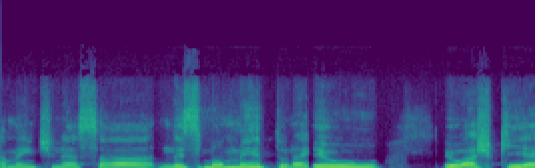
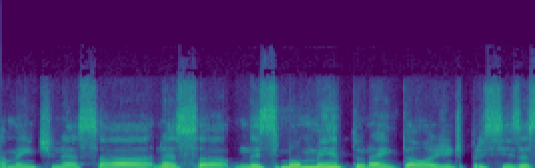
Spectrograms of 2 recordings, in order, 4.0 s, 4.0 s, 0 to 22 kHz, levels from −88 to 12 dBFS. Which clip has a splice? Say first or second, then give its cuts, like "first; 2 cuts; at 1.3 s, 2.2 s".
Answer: first; 2 cuts; at 1.1 s, 2.3 s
